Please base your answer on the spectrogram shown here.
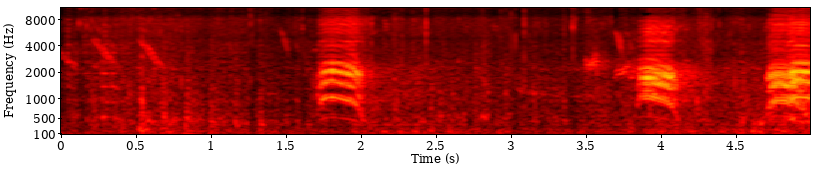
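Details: Crows cawing while fighting over and attacking food: three loud, harsh, hoarse caws at irregular intervals over a faint background of softer distant calls.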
